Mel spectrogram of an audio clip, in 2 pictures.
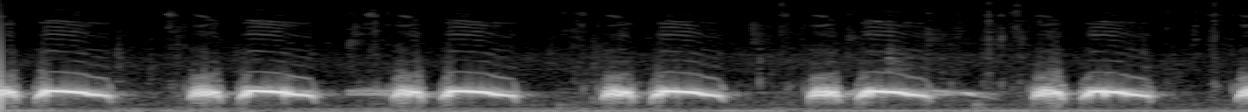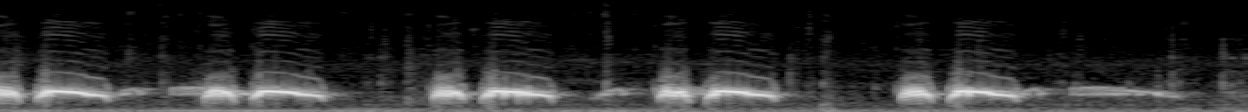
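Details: Spotted dove repeatedly cooing to provoke and lure rival wild males: steady series of low, hollow, paired coo notes with a falling ending, close to one per second, loud and clear over a faint low hum.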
